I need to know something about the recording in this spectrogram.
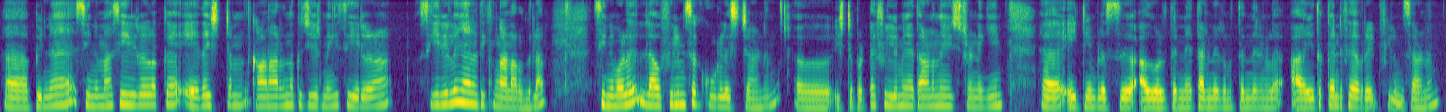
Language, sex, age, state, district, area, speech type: Malayalam, female, 18-30, Kerala, Kozhikode, urban, spontaneous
